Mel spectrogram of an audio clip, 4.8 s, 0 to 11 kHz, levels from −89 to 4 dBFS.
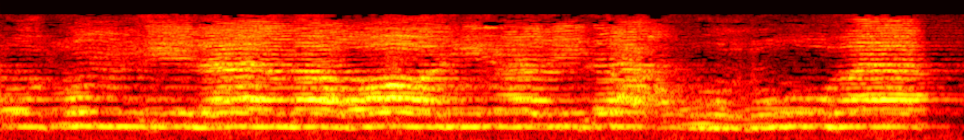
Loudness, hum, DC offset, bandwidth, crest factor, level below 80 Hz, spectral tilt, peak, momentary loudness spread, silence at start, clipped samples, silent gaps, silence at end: -18 LUFS; none; under 0.1%; 8 kHz; 16 dB; -60 dBFS; -1.5 dB/octave; -4 dBFS; 9 LU; 0 s; under 0.1%; none; 0.05 s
